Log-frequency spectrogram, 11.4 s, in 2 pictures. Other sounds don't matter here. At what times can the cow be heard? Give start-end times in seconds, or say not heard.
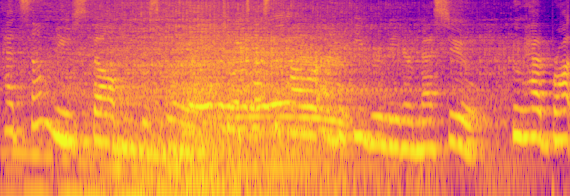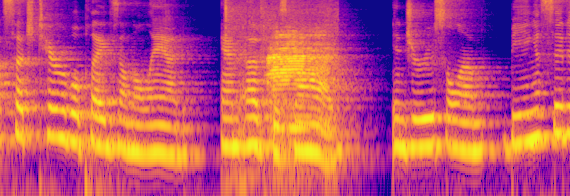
1.8-3.5, 8.0-9.1.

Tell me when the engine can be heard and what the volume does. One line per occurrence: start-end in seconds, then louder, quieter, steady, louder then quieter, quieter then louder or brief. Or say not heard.
0.0-5.6 louder then quieter.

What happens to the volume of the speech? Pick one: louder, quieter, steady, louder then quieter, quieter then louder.
steady.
